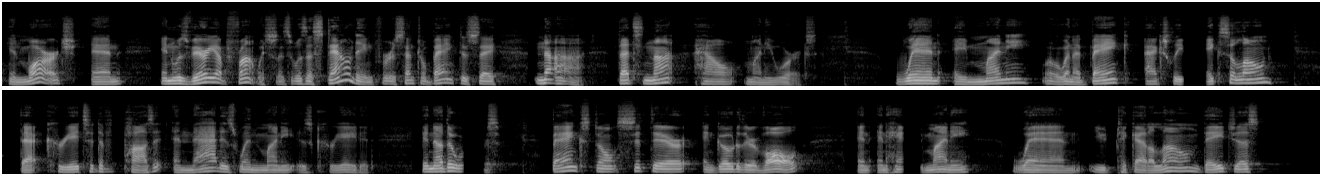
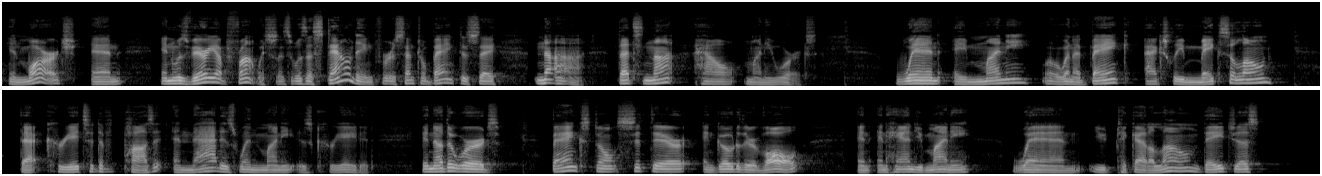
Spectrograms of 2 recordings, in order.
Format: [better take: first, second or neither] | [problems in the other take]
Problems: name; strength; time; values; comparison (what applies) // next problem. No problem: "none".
second | audio cutting out; at 12 s, at 18 s and at 22 s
